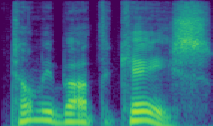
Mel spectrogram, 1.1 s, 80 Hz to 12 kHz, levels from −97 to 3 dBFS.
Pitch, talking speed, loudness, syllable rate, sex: 150 Hz, 280 wpm, -17 LUFS, 6.2 syllables/s, male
